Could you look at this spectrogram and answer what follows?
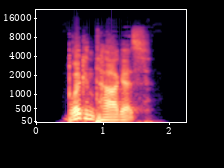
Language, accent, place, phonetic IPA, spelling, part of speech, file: German, Germany, Berlin, [ˈbʁʏkn̩ˌtaːɡəs], Brückentages, noun, De-Brückentages.ogg
- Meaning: genitive singular of Brückentag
